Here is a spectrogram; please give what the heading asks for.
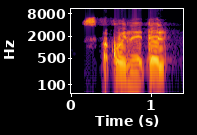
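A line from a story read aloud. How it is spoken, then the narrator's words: Muttered. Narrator (Russian): пробормотал мистер Кади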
